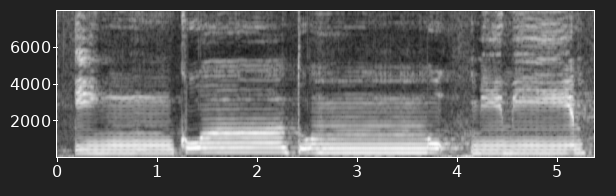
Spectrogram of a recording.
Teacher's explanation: Antara ikhfa, in kun itu durasinya lebih cepat dibanding tummu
